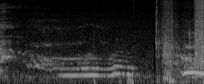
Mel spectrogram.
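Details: A frightened cat gives a long, wavering, moaning yowl, then a harsh burst and a higher wail. It freaked out at a person wearing a cat mask, making noises never heard from it before, and calmed soon after.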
